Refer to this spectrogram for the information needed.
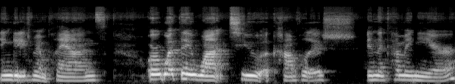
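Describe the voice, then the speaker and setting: A woman with a Minnesota accent at a fairly high pitch and moderate pace. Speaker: law firm business development director. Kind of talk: panel webinar discussion.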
